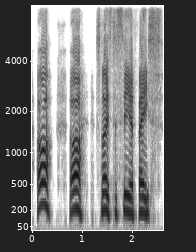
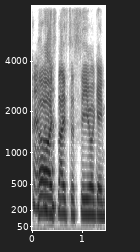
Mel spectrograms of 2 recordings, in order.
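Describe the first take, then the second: First: Higher, louder mock greeting; imitating polite Brits. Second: Raised mock greeting; imitating polite Brits. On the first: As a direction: play a chirpy Brit spotting a face in winter. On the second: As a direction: greet an old neighbour in chirpy mock politeness. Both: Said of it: "and they go".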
